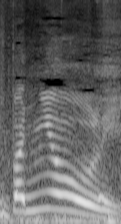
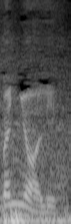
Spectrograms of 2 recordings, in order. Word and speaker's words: Bagnoli: So you have to say Bagnoli. Bagnoli. So I got to work on my pronunciation. Yeah, it's the right pronunciation, Bagnoli.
